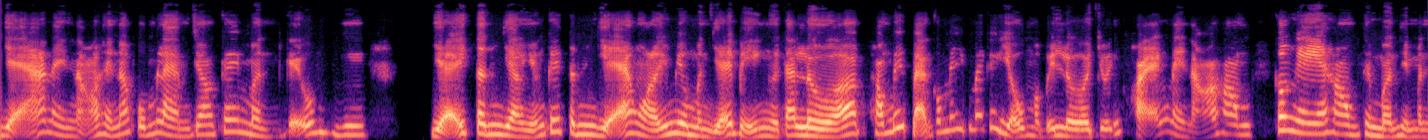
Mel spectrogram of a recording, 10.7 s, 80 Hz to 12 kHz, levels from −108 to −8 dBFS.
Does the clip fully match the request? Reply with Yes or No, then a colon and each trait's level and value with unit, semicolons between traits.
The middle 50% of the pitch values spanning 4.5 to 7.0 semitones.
Yes: average, 5.1 semitones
